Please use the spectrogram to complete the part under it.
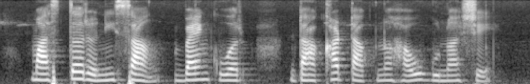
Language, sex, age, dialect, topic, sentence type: Marathi, female, 31-35, Northern Konkan, banking, statement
